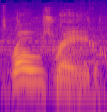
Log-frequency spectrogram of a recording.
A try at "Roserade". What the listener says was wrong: Rose Raid? Isn't it Roserade? Like, there's a whole syllable there. You're dropping.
